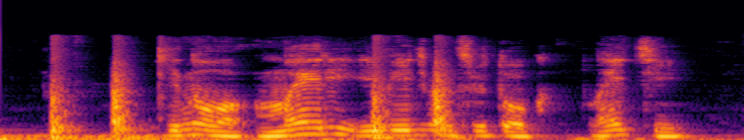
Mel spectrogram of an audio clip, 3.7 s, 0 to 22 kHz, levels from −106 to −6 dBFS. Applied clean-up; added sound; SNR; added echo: classical method WPE with log-MMSE.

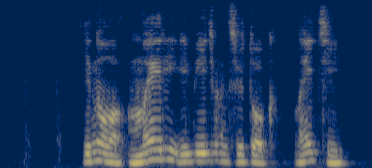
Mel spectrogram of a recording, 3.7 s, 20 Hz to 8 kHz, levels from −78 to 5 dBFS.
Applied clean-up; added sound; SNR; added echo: neural mask model DeepFilterNet 3.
